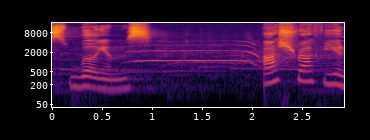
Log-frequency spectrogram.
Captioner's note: audience cheers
